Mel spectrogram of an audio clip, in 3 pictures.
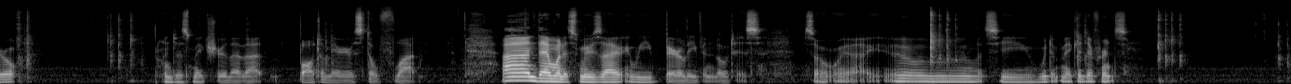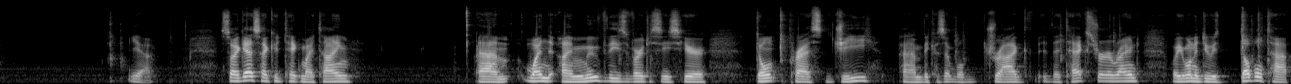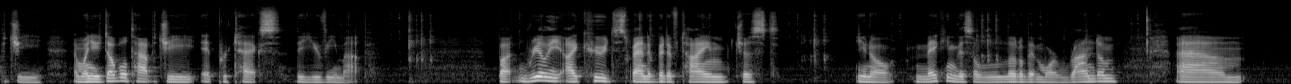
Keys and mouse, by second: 1.0 g, 2.2 middle click, 2.7 middle click, 3.7 Tab, 4.1 middle drag, 4.7 middle click, 5.1 click, 5.4 middle click, 6.2 middle click, 6.9 middle click, 7.6 Tab, 7.6 1, 7.6 g, 11.5 g, 13.2 Tab, 13.9 Tab, 14.5 middle click, 15.4-16.9 drag, 17.9 click, 18.4 middle click, 19.0 shift+middle click, 19.7 middle click, 20.6 g, 22.6 middle click, 23.4 g, 25.2 g, 29.8 g, 32.0 g, 33.9 g, 35.3 click, 35.5 g, 37.1 click.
